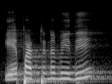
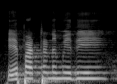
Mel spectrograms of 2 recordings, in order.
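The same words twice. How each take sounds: The two takes are said the same way.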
